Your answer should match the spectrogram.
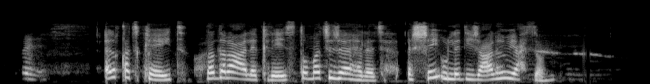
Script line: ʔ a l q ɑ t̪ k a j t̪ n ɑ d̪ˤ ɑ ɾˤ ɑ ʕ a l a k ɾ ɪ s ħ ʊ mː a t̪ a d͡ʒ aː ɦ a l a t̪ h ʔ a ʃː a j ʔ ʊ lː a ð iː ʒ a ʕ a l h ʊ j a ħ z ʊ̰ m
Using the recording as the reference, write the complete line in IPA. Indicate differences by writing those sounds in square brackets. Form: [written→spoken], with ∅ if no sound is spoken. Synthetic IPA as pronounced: ʔ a l q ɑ t̪ k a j t̪ n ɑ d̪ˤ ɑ ɾˤ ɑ ʕ a l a k ɾ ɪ s [ħ→θ] ʊ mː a t̪ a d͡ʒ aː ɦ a l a t̪ h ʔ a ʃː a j ʔ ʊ lː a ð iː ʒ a ʕ a l h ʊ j a ħ z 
